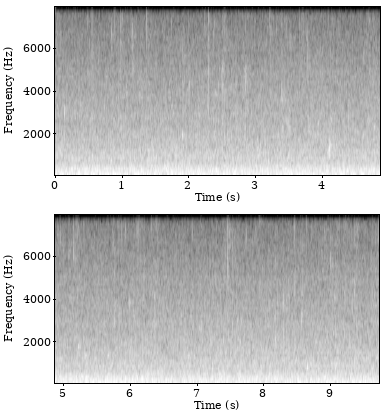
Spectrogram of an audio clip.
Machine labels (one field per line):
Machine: pump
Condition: normal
